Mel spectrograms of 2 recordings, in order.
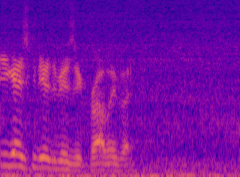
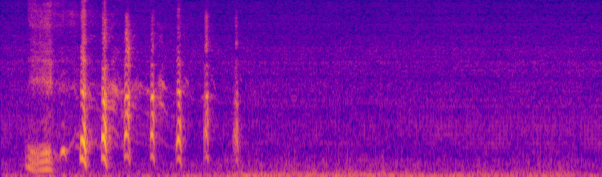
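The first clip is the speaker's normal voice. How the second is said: long laughing fit. Real, not acted. Streamer cracks up over wild beast, laughing. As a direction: burst out laughing, then trail away.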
